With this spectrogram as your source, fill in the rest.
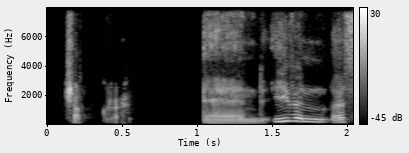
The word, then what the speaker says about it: chakra: your class and stuff it seems a little more Shakra you know and all but no it's chakra and even let's say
